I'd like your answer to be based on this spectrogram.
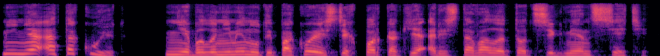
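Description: A man voicing a frazzled, jumpy woman who feels hunted, speaking in a high, plaintive, complaining tone. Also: brisk, darkish tone, no room sound, studio quality, lightly acted.

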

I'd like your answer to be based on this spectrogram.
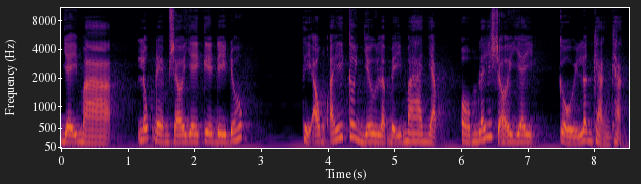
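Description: A woman's voice: fairly low pitch, normal speed, a little mellow, faint music behind, natural voice. A woman voicing a grieving village wife who pleads with the elders humbly and tearfully. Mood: recounting.

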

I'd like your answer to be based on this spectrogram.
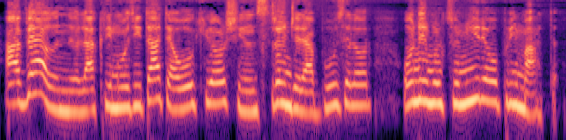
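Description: Audiobook narrator, female, measured and clear; bright voice, dry recording. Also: on the high side, dry recording. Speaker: audiobook reader.

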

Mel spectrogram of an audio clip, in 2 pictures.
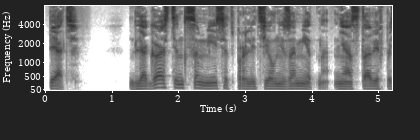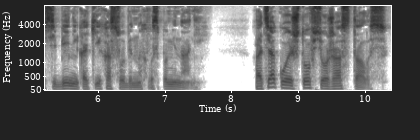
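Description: Audiobook narrator, male, low voice, calm storytelling, animated intonation. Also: a little slow.

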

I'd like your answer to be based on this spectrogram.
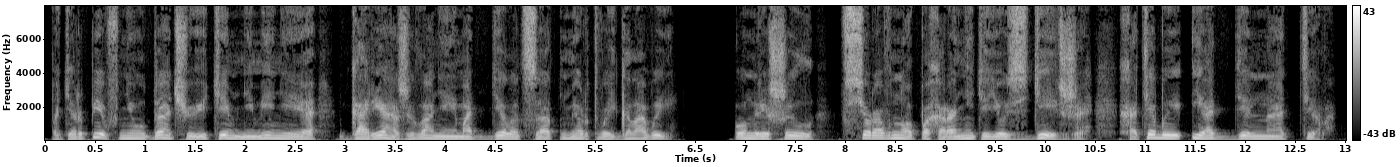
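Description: A man narrating a folk tale in a scripted, expressive storytelling manner. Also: medium pitch, unhurried, no echo, studio quality.

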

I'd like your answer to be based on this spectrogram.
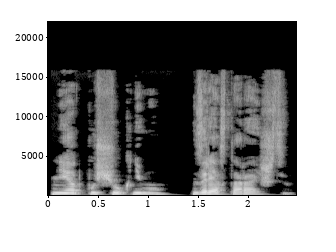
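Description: A woman's voice: level tone, normal speed, darkish tone. Domineering young man, curt and menacing, read by a woman narrator. Audiobook. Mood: stern. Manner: curt, low and threatening. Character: possessive, domineering young male gym teacher.

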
